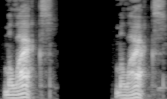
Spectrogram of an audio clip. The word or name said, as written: Mille Lacs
